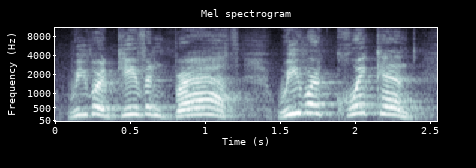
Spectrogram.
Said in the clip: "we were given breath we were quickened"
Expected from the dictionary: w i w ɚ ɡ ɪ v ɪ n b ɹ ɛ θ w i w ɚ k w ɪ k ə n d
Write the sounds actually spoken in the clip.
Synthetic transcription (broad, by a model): w i w ɚ ɡ ɪ v ɪ n b ɹ ɛ θ w i w ɚ k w ɪ k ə n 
